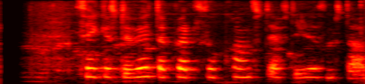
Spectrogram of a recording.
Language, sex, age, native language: Icelandic, female, 11, Icelandic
